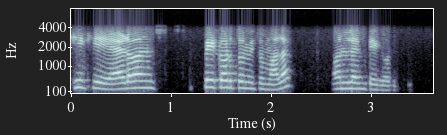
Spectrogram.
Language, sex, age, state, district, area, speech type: Marathi, male, 18-30, Maharashtra, Jalna, urban, conversation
